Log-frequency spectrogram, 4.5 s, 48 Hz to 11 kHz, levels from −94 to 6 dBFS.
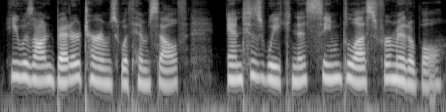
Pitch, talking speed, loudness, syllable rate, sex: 220 Hz, 175 wpm, -17 LUFS, 5.0 syllables/s, female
